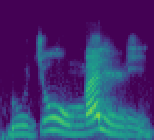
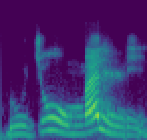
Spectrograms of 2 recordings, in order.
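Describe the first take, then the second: First: The m merges straight into a short l. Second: The same.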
